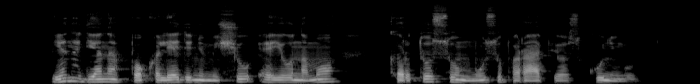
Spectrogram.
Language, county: Lithuanian, Vilnius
